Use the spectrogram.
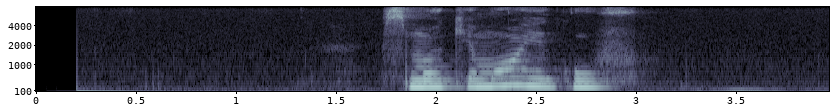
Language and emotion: Russian, neutral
